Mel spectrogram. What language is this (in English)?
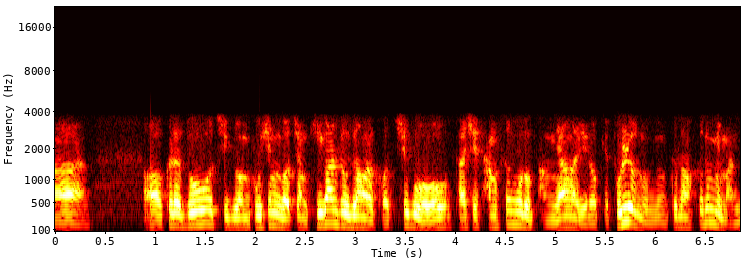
Korean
